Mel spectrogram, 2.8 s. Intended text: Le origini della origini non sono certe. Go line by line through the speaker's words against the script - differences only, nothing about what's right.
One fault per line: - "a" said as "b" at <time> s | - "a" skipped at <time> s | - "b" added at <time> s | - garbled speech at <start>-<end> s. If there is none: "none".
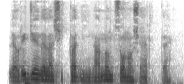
- "origini" said as "cittadina" at 0.8 s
